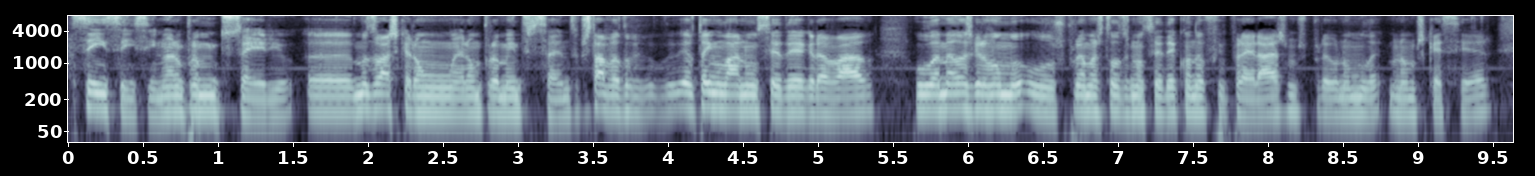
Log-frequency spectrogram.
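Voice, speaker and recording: A man speaks at a very fast pace with hardly any pauses, in a medium pitch. His tone is dark and mellow, and his intonation monotone and flat. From Portugal, Porto. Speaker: recently graduated software engineer, former student radio host. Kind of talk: casual interview.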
